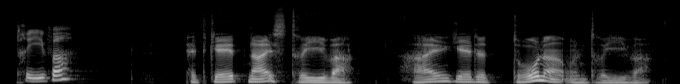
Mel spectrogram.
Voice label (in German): "driewer", wittlicher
